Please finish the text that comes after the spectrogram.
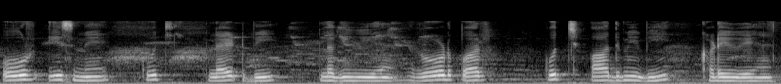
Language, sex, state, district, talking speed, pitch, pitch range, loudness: Hindi, female, Uttar Pradesh, Saharanpur, 125 wpm, 185 Hz, 170-210 Hz, -16 LUFS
